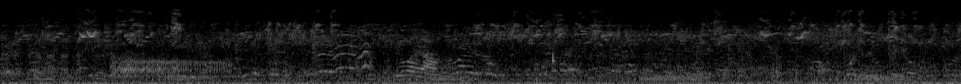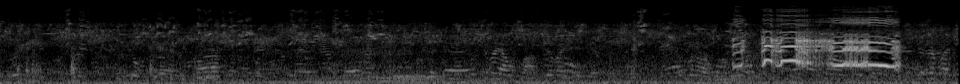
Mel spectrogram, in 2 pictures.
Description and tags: porto birdmarket pigeons cock 28
Porto, Portugal, 19.July 2009, Torre dos Clerigos: Atmosphere on a birdmarket close to a cage with chickens and pigeons. Silent curring of pigeons, a cock-a-doodle-doo in the end and people chatting in the background.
